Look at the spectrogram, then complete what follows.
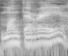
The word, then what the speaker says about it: Monterrey: So I went to Monterrey, or Monterrey, actually, that's how you say it, which is the largest city in Nuevo León.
